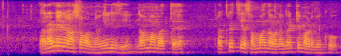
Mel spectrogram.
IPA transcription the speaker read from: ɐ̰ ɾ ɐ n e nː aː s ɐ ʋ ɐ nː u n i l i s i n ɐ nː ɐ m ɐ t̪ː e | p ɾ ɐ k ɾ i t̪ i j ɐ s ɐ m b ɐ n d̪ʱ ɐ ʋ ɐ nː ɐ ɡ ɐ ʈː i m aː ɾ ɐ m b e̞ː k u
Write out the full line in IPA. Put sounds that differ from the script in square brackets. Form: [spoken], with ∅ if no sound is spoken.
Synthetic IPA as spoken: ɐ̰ ɾ ɐ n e [n] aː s ɐ ʋ ɐ nː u n i l i s i n ɐ [mː] ɐ m ɐ t̪ː e | p ɾ ɐ k ɾ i t̪ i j ɐ s ɐ m b ɐ n d̪ʱ ɐ ʋ ɐ nː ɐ ɡ ɐ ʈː i m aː [ɽ] ɐ [∅] b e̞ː k u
